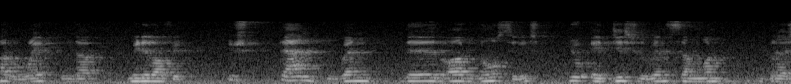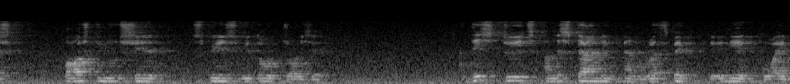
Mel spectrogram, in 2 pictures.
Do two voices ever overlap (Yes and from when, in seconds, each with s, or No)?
No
